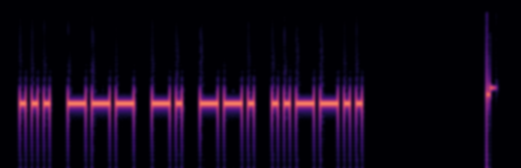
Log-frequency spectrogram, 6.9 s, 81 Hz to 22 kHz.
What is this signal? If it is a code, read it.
Morse code, heard as a keyed tone, about 15 wpm, 700 Hz. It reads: SONG?
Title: Sentences from Top 1000 Words - Review Part 2 - 15wpm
